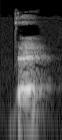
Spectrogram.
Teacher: if you pronounce the definite article there as de it's fine that's how people speak in ireland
